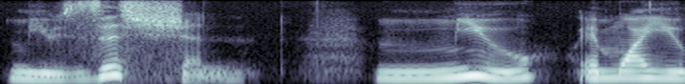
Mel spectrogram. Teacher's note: you start your tongue very high in a y position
